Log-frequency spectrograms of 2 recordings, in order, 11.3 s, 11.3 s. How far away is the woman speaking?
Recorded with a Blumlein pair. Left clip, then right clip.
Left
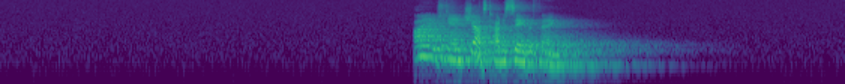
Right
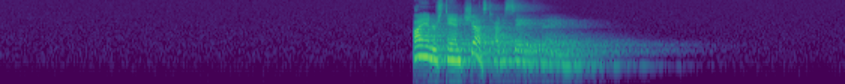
About 0.6 m.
